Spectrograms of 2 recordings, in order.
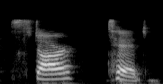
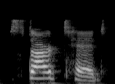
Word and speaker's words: started: t that that's when you add the syllable start ends in a t so I'm going to say started started right that's the Only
